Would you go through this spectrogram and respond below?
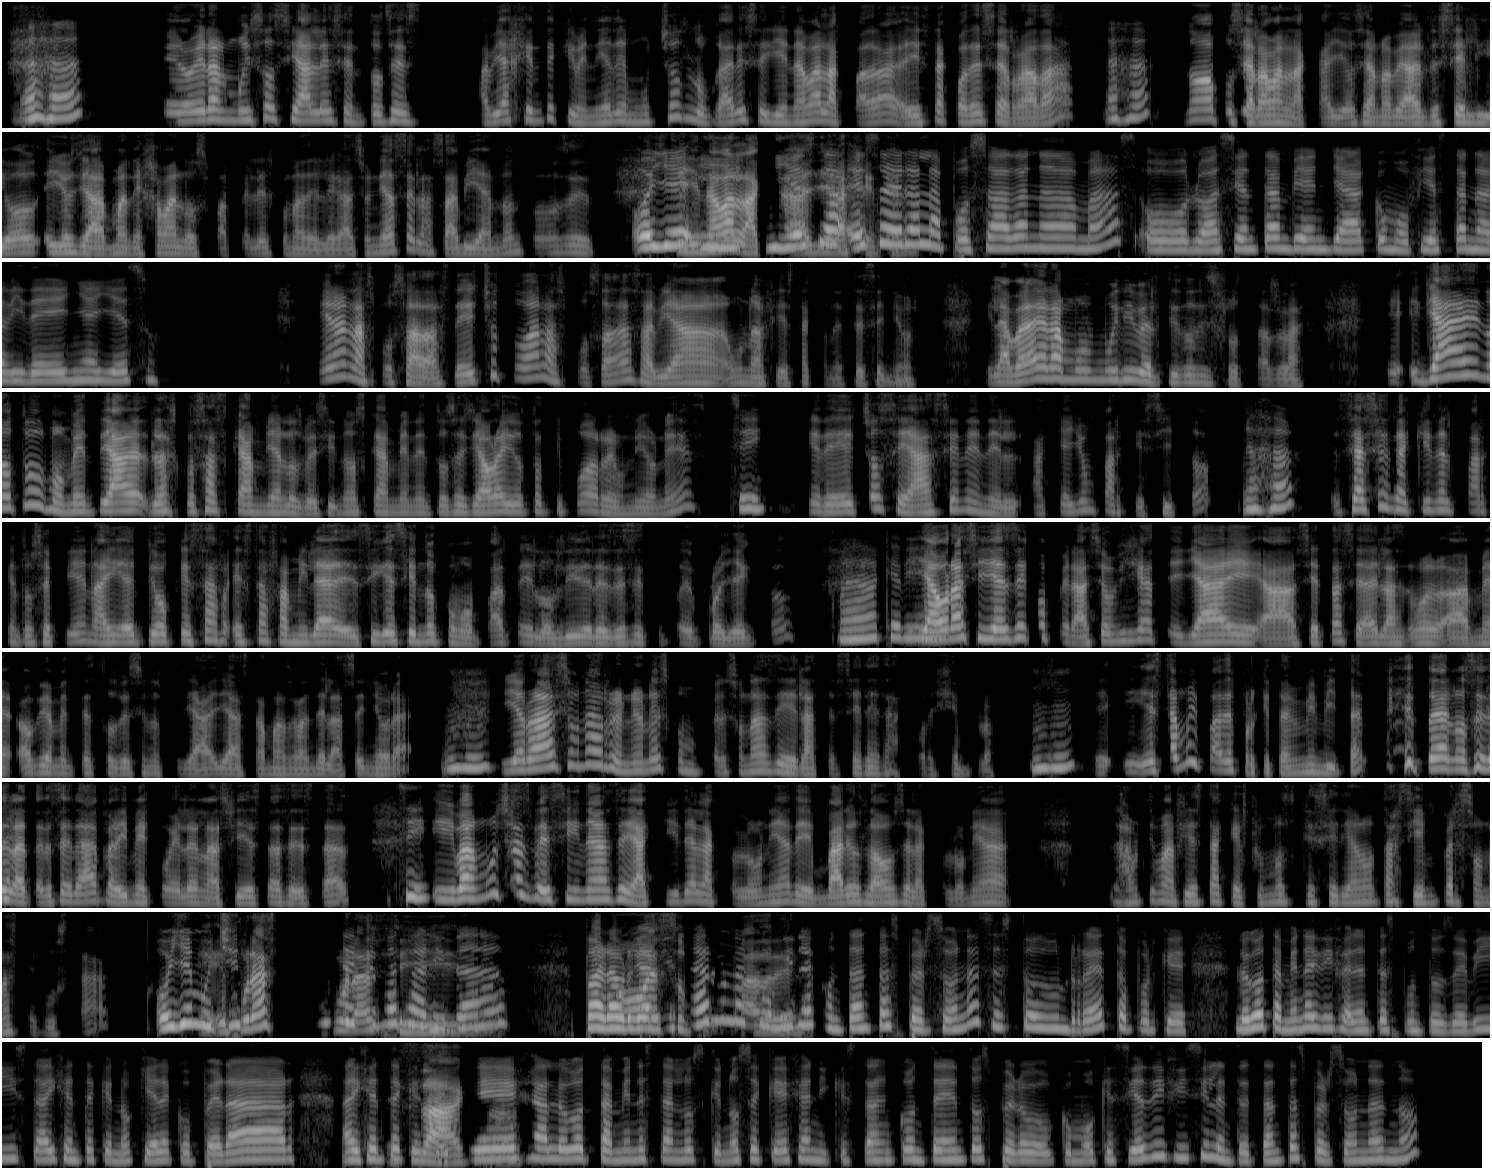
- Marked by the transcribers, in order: cough; giggle
- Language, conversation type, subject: Spanish, podcast, ¿Qué recuerdos tienes de comidas compartidas con vecinos o familia?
